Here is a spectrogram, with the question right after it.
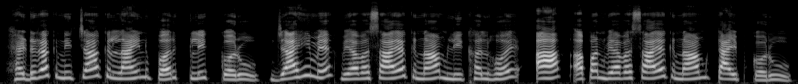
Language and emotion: Maithili, neutral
